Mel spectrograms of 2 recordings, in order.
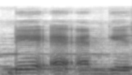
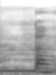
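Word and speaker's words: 等: Nah, teng ini artinya dl ya. Nah, cara bacanya d E n g bukan deng bacanya ya, tapi teng begitu.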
